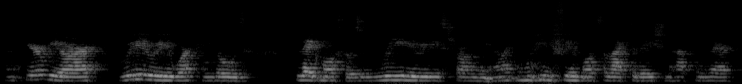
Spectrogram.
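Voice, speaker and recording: A woman's voice: medium pitch, darkish tone. A woman teaching yoga poses in a chatty, instructive way, a little out of breath, recorded from a distance. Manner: chatty, instructive, repeats words for emphasis. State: slightly out of breath. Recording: very echoey room, mic far off.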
